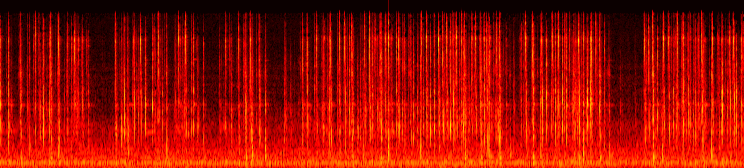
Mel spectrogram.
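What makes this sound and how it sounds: Fingertips of both hands type rapidly on a full-size backlit mechanical computer keyboard with plastic keycaps. It makes dense, bright, sharp clicks that stop almost instantly, over a faint low hum. The typing comes in bursts with brief pauses in between.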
